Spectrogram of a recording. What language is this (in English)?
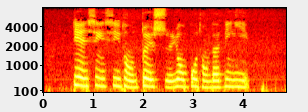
Chinese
